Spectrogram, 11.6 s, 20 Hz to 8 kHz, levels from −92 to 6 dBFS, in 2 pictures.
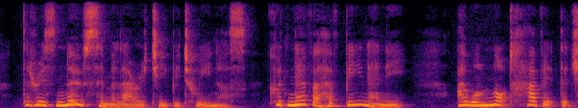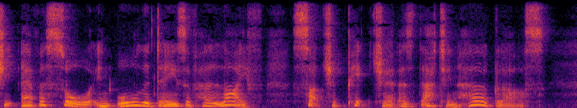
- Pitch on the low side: No, high, 245 Hz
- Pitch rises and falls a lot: Yes, wide, 6.4 semitones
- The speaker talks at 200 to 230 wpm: No, average, 180 wpm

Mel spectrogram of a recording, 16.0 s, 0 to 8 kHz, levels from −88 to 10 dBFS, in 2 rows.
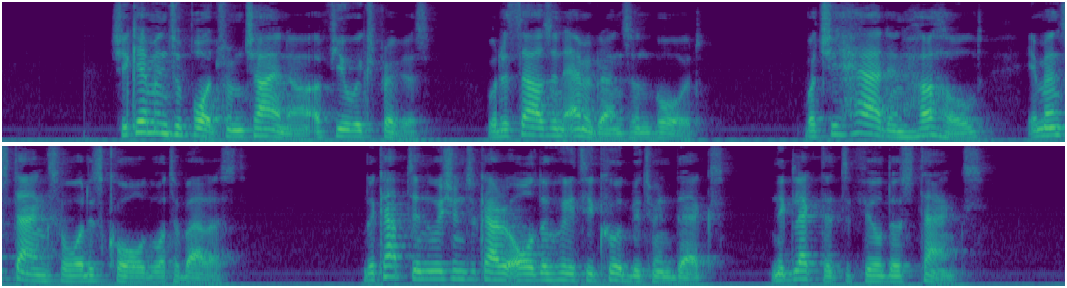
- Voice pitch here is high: No, low, 135 Hz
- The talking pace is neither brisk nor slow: Yes, average, 175 wpm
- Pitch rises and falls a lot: Yes, wide, 6.2 semitones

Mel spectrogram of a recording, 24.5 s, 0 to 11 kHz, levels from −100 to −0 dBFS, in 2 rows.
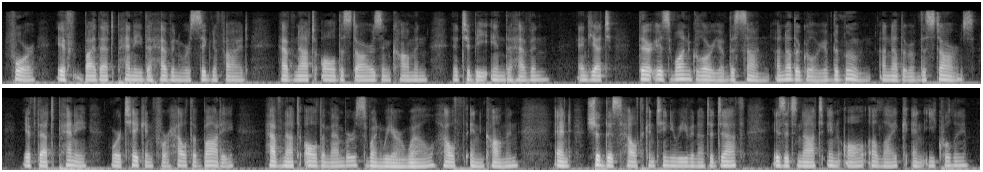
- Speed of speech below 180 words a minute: No, average, 190 wpm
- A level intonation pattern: Yes, narrow, 1.8 semitones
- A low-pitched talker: Yes, low, 120 Hz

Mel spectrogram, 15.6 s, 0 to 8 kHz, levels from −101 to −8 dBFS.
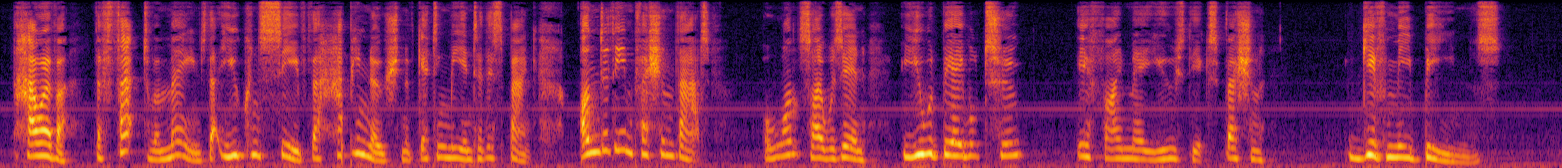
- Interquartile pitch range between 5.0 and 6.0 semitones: Yes, wide, 5.6 semitones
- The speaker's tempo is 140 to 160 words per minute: Yes, average, 145 wpm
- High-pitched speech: Yes, high, 195 Hz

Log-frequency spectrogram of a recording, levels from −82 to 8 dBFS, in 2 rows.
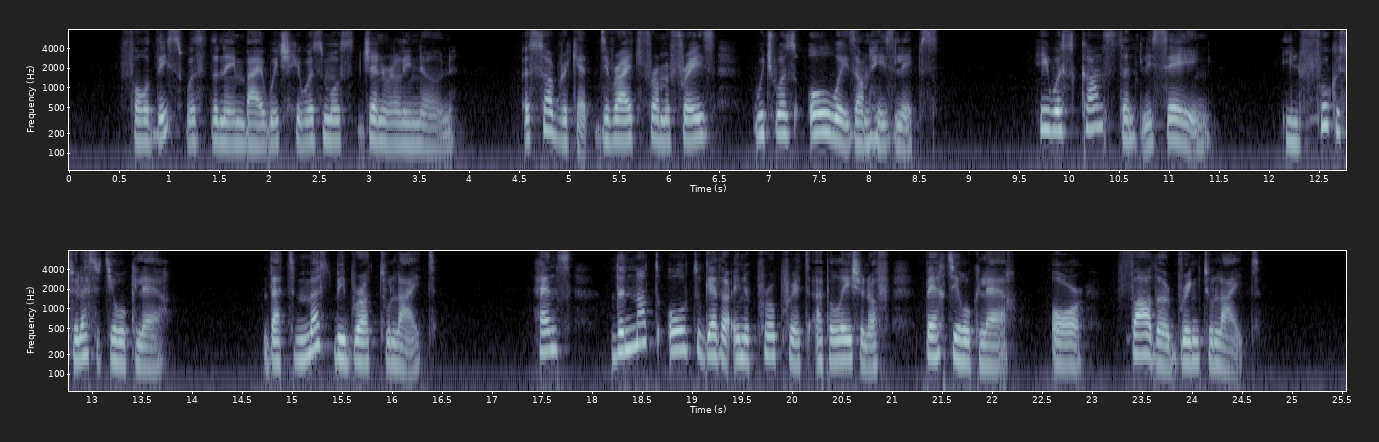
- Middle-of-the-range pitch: Yes, medium, 165 Hz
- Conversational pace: No, slow, 130 wpm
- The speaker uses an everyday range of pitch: Yes, average, 4.0 semitones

